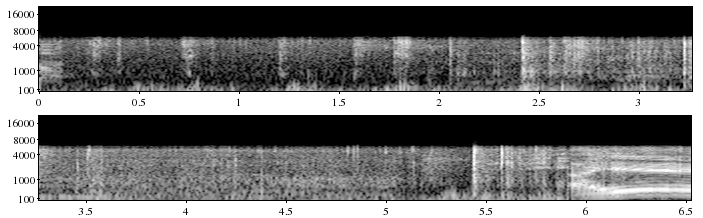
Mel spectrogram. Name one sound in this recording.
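A skateboard clacks sharply against the ground.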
